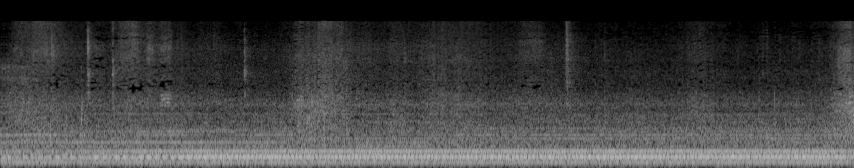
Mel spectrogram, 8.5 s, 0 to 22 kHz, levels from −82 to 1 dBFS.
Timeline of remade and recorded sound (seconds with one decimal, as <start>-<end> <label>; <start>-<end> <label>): 0.0-2.0 remade; 2.0-4.3 recorded; 4.3-5.1 remade; 5.1-6.0 recorded; 6.0-8.5 remade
